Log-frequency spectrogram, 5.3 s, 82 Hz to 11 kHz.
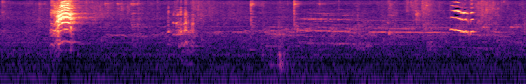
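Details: Swainson's lorikeet recorded on 10 April 2024: one loud, harsh, buzzy screech near the start, then quieter short rasping calls about a second and nearly four seconds later, over faint thin tonal notes and a low background hum.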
